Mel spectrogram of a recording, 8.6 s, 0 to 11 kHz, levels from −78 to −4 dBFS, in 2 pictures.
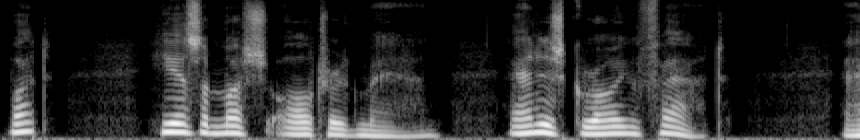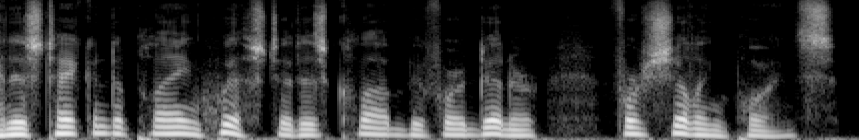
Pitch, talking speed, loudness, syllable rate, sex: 140 Hz, 175 wpm, -17 LUFS, 4.8 syllables/s, male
